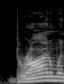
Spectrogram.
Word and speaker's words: Bronwyn: ] love brownies but her name is spelled b-r-o-n-w-y-n-e braun when i believe is how you pronounce her name they said it several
